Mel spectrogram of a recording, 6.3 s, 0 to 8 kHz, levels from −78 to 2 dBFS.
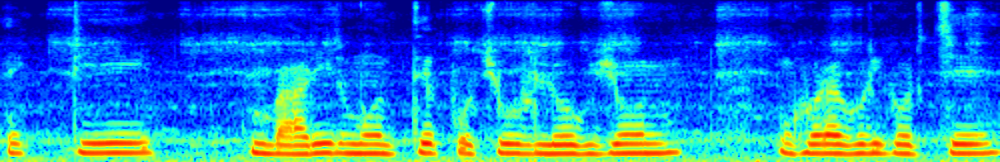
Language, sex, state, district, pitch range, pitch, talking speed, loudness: Bengali, male, West Bengal, North 24 Parganas, 165-180 Hz, 170 Hz, 65 wpm, -14 LUFS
